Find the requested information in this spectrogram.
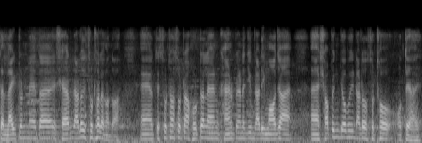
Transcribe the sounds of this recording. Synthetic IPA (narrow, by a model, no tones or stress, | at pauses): t̪ɐlaːɪʈʊnmẽt̪ɐʃɐɦəɾɗaːɖʱoisʊʈʰolɐɡʱə̃nd̪oa̰ːɦe | ɛ̃ːʊt̪esʊʈʰasʊʈʰaɦoːʈəlaːɪnɪ̆kʰaːɪɽ̃piəɽ̃d͡ʑiːɗaːɖ̤ʱimɔːd͡ʑaːɦe | ɛ̃ːʃɔːpɪ̃ŋɡd͡ʑoːbɪɗaːɖʱosʊʈʰoɦʊt̪ea̰ːɦeː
